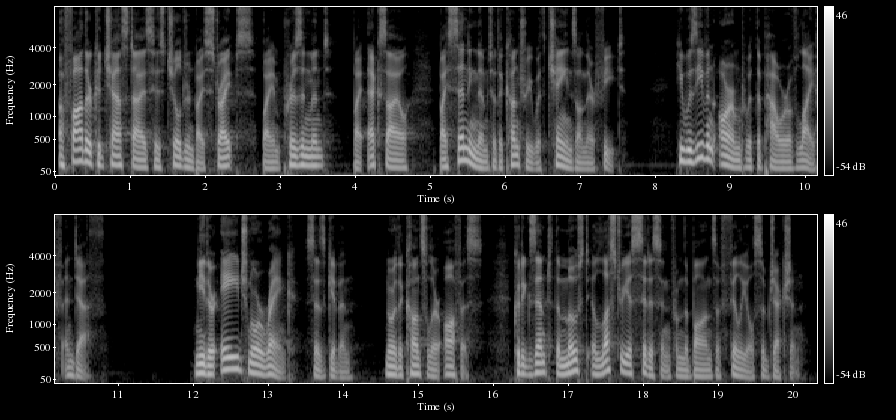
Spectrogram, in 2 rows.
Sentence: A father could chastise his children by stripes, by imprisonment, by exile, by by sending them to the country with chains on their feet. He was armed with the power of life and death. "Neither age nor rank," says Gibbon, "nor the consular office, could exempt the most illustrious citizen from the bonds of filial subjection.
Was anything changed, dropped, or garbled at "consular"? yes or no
no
